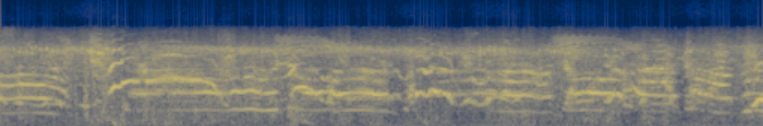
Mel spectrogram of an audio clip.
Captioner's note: screaming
